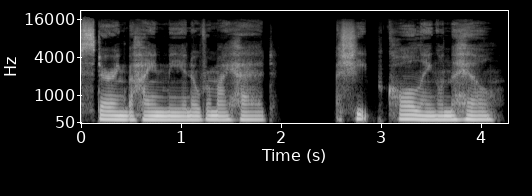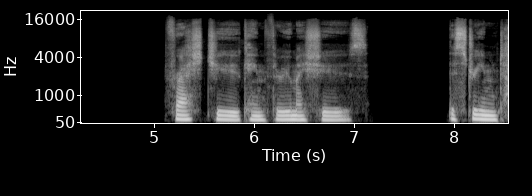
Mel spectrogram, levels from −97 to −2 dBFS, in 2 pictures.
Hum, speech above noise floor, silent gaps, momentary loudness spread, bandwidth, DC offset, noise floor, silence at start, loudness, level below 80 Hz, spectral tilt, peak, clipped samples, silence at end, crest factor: none; over 66 dB; 1.99-2.49 s, 4.23-5.09 s, 7.21-7.89 s; 11 LU; 16 kHz; under 0.1%; under -90 dBFS; 0 s; -25 LUFS; -72 dBFS; -5.5 dB/octave; -8 dBFS; under 0.1%; 0 s; 18 dB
